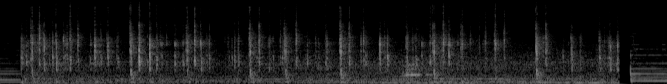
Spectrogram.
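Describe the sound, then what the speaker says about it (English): Typing on an Ajazz AK33 RGB mechanical keyboard with red linear switches: a rapid, steady run of close, fairly quiet key clacks that stops abruptly near the end. "Here's a type test."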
